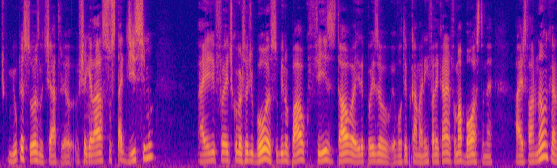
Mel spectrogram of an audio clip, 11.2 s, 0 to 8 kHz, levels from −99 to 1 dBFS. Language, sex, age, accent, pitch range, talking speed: Portuguese, male, 20-39, Brazilian, 125-155 Hz, 225 wpm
